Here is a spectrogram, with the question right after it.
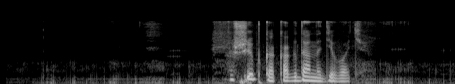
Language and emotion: Russian, neutral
